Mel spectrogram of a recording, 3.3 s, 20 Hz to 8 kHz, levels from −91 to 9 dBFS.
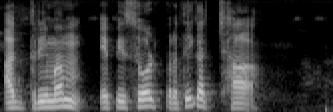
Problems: background sounds at intervals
